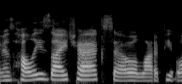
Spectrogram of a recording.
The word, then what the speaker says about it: Zajicek: Well, my name is Holly Zyek. So, a lot of people have a hard time pronouncing the last name when they see how it's spelled.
